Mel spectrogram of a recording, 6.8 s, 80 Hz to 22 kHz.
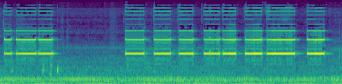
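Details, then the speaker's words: Karcher WD 1 vacuum that will not turn on, continuity tester on a freshly soldered terminal: a high steady beep cuts in and out in uneven bursts, so the joint still makes only intermittent contact and needs redoing. "si se dan cuenta lo estoy pegando y por momentos hace contacto y por momentos no eso quiere decir que aún tiene un fallo"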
